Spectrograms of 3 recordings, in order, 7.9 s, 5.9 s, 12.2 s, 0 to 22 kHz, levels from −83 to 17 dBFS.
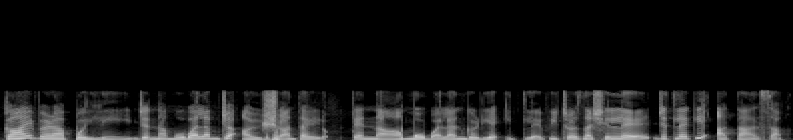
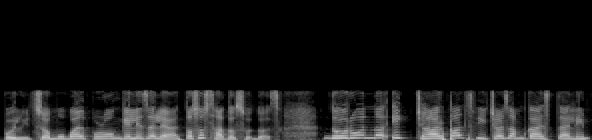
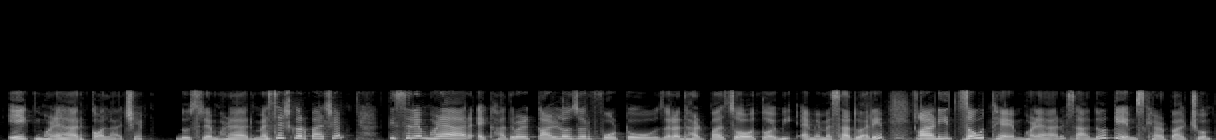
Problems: none marked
